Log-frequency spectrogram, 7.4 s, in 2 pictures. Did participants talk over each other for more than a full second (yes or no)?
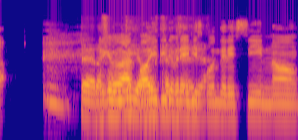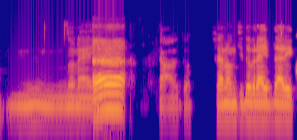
yes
